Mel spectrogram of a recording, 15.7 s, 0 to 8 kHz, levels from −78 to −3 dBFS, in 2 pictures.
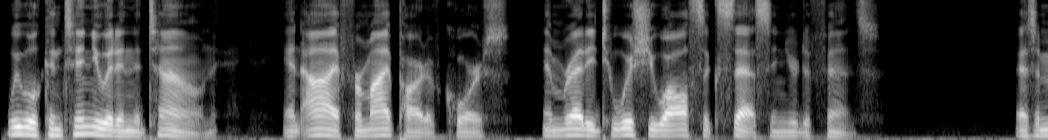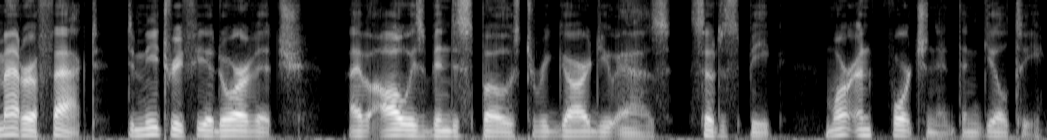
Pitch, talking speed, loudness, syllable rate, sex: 100 Hz, 175 wpm, -18 LUFS, 5.2 syllables/s, male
